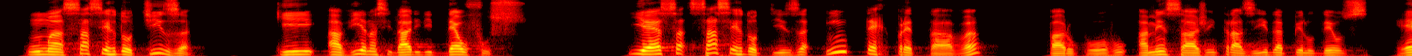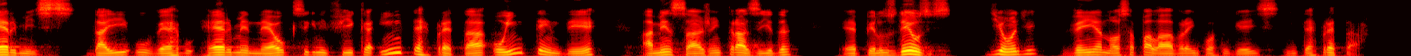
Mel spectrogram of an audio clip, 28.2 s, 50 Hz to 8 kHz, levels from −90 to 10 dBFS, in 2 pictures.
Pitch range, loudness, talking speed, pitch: 105-145 Hz, -29 LUFS, 95 wpm, 120 Hz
